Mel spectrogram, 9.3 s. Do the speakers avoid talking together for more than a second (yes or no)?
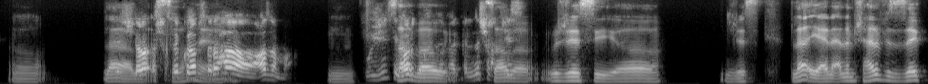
no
